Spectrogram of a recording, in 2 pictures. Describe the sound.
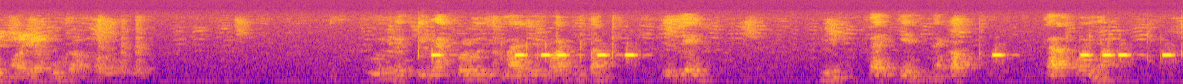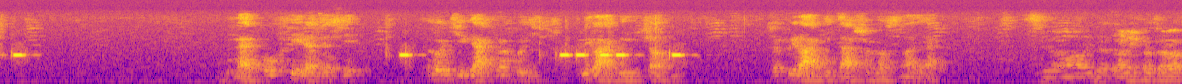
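Telephone keypad tones beep in three short runs of rapid presses as a number is dialed on a phone that will not accept it, the tones sounding under continuous talk from a person.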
